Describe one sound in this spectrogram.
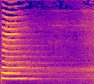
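A train horn blares loudly and briefly.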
